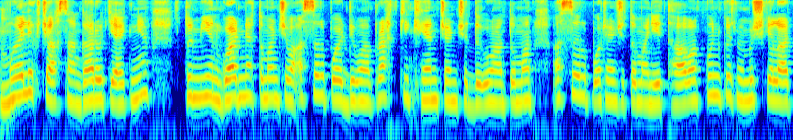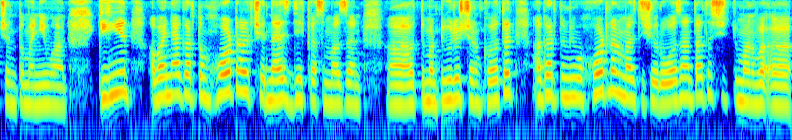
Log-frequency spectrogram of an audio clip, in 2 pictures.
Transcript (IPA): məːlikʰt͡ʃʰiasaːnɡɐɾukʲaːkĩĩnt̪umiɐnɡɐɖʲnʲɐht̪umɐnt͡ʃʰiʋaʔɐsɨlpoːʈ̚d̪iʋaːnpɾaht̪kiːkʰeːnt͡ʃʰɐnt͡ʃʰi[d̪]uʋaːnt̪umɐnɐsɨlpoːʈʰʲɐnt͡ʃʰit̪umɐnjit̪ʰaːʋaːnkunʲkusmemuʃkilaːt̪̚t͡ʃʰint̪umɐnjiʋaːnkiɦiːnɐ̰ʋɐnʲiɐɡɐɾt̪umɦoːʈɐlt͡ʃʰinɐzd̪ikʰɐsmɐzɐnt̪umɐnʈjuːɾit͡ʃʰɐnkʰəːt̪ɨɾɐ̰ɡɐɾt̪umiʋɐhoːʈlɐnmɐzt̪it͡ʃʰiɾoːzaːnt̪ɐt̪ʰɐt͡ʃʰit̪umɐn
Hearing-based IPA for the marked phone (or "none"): d̪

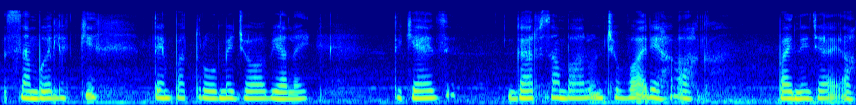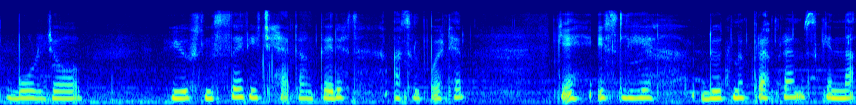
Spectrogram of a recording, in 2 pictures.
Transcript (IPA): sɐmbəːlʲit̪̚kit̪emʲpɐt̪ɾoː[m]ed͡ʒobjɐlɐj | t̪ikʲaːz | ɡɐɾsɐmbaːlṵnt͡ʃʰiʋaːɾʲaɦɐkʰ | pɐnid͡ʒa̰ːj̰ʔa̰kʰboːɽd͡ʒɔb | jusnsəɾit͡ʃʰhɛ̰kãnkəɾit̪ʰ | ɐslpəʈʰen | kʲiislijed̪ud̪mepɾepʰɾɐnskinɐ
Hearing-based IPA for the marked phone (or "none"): m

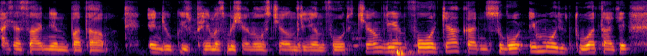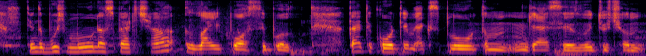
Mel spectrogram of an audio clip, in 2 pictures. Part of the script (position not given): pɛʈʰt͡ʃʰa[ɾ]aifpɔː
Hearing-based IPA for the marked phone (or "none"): l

